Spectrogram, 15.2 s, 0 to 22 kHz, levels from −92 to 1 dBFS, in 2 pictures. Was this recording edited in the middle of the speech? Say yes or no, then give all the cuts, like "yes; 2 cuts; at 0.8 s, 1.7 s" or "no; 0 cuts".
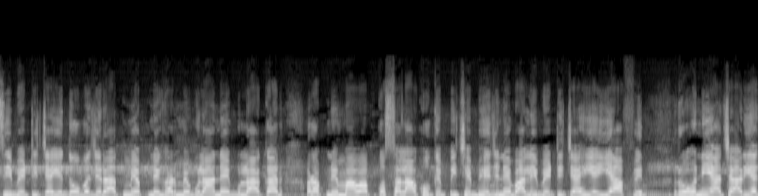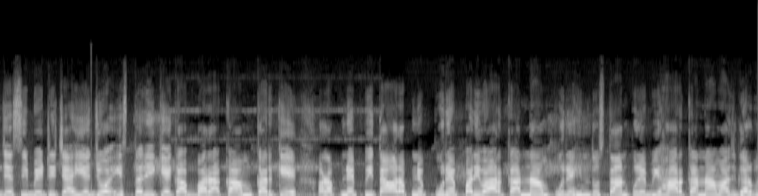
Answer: no; 0 cuts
